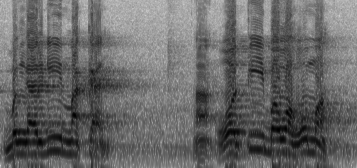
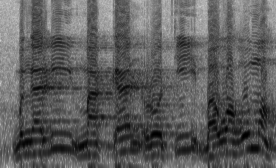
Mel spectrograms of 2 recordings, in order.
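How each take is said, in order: First: There is a pause after makan. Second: It is said without a pause after makan.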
